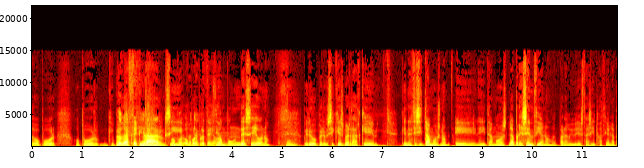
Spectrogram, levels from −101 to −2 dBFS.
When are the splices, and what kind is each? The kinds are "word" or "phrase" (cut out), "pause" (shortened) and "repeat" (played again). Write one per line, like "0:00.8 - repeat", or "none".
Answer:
0:09.5 - word

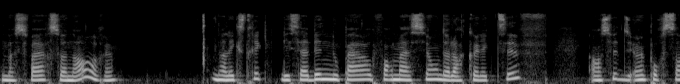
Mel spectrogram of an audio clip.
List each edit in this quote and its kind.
0:02.7 - word
0:03.7 - phrase
0:05.9 - word

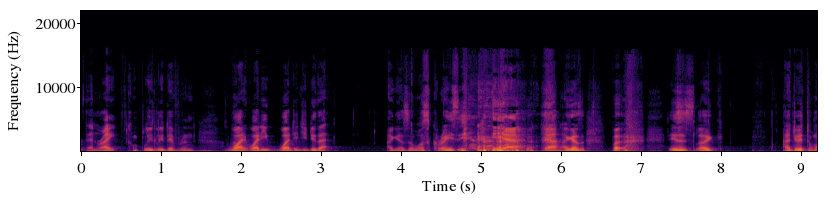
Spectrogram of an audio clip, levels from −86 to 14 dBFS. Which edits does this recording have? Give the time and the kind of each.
none

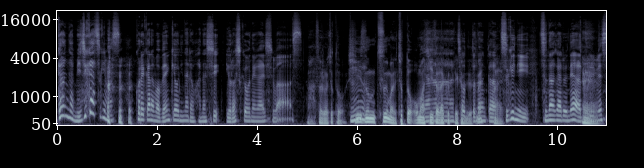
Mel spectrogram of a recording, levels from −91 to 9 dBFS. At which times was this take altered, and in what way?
none

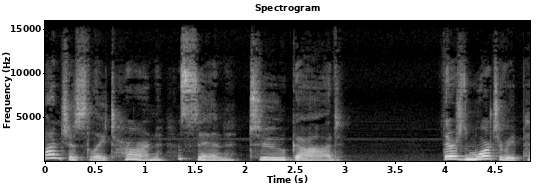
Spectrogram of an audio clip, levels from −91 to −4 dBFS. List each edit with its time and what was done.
0:01.3 - word
0:02.0 - pause

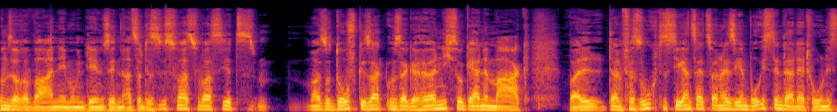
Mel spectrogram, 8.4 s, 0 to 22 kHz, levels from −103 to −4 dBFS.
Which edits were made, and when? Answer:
none

